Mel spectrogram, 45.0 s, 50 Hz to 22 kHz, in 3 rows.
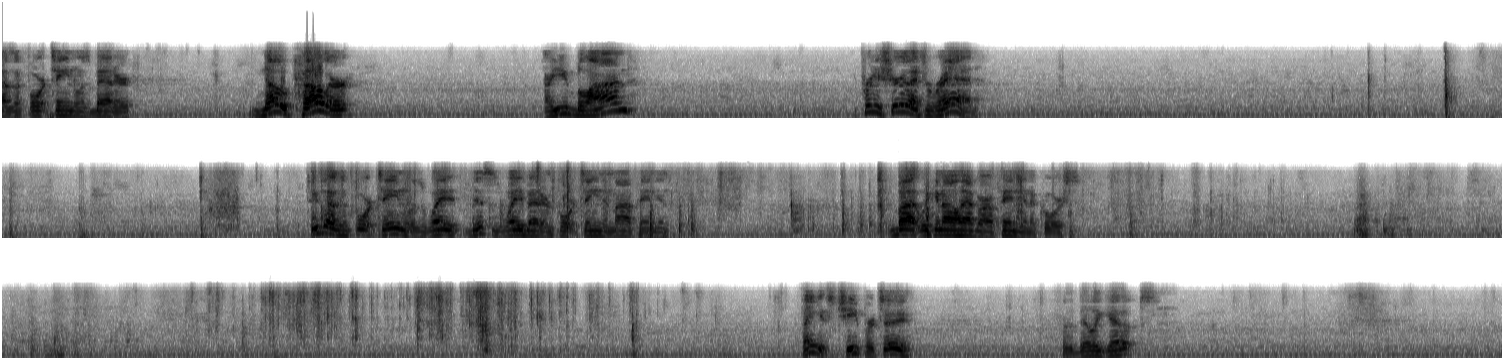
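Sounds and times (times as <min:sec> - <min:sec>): foil pack rustling: 0:18.0 - 0:22.8, 0:31.9 - 0:36.6
foil wrapper crinkling and tearing: 0:31.9 - 0:36.6.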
